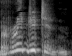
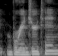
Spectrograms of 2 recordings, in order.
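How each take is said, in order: First: The word is said in a grand, theatrical way. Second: The word is said in a plain, ordinary way. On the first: The speaker calls it right. "You got to be like Bridgerton" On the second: The speaker calls it wrong. "You can't just say Bridgerton"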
